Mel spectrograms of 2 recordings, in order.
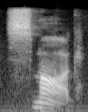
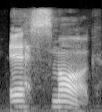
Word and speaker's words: smog: you get to smog remember not to pronounce that e sound okay go ahead and read B okay dirt contamination waste mug smug oh you did it okay let's try let's try it one more time okay uh remember when you get to it don't say esmog okay so try it one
